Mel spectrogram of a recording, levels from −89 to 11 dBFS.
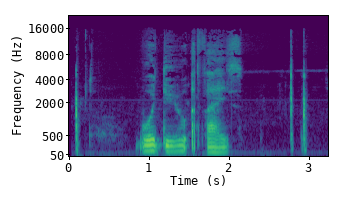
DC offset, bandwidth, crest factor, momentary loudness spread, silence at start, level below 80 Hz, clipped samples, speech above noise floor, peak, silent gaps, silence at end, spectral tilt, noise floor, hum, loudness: under 0.1%; 15.5 kHz; 20 dB; 12 LU; 0.1 s; -56 dBFS; under 0.1%; 44 dB; -2 dBFS; none; 0.3 s; -5.5 dB/octave; -62 dBFS; none; -21 LUFS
